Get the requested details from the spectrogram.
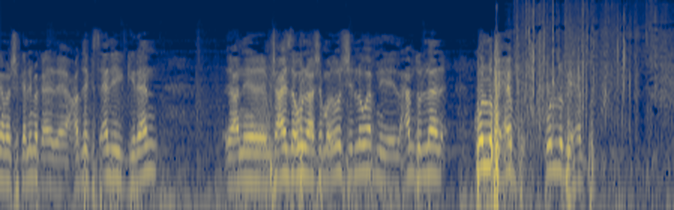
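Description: A middle-aged man speaks close to a microphone with animation.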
